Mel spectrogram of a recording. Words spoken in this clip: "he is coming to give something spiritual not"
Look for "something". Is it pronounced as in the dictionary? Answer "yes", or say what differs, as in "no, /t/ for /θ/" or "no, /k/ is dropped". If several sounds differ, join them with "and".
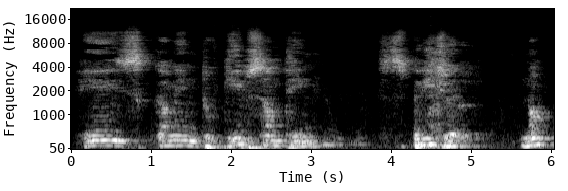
no, /t/ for /θ/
